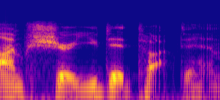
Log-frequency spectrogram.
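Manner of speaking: sneering guard voice. Voicing a guard who sneers at the player's character, sneering guard voice. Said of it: "the guard sneers at you and he says".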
